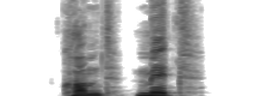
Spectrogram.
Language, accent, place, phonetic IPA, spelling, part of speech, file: German, Germany, Berlin, [ˌkɔmt ˈmɪt], kommt mit, verb, De-kommt mit.ogg
- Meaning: inflection of mitkommen: 1. third-person singular present 2. second-person plural present 3. plural imperative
